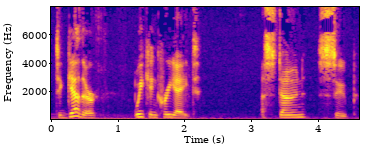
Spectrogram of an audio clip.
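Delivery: slow, measured sermon close fading to a whisper; solemn recitation. Acted. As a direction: land the blessing slowly and gently. Closing recited recipe blessing.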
